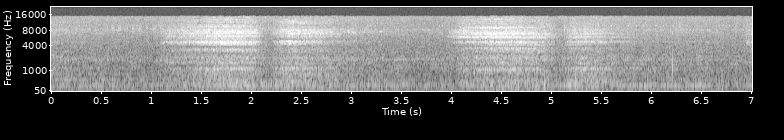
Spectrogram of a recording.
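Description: Faint, slow breathing close to the microphone, a breath about every three seconds, over a low steady hum.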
